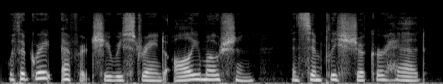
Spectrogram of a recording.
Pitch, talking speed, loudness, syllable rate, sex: 200 Hz, 175 wpm, -17 LUFS, 5.1 syllables/s, female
